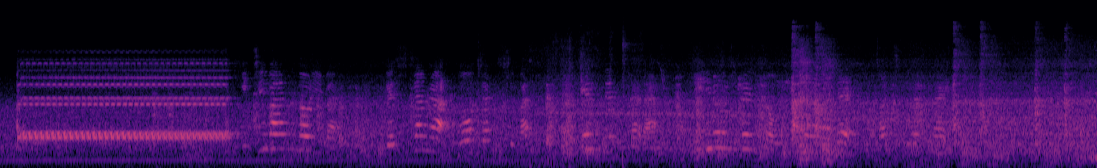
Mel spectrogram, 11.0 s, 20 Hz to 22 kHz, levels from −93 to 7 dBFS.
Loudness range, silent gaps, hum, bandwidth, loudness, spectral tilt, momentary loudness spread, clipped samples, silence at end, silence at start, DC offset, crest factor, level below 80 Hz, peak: 4 LU; none; none; 14.5 kHz; -44 LUFS; -2.5 dB/octave; 8 LU; under 0.1%; 0 s; 0 s; under 0.1%; 20 dB; -82 dBFS; -24 dBFS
